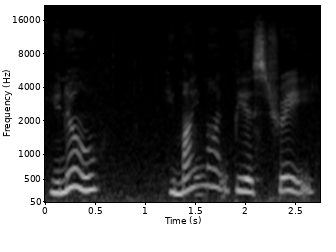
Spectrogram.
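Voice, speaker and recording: A woman's voice: high voice, expressive, slow, vocal fry, mellow, exaggerated voice, rough recording. A woman acting a caring, worried, hesitant partner in a realistic slice-of-life ASMR roleplay. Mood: mildly wary. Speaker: amateur voice actor. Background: rain sound effects.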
